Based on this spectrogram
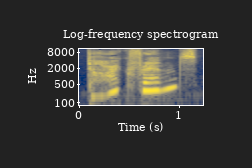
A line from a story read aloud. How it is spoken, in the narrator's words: Lyanna murmured in bewilderment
